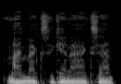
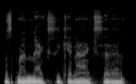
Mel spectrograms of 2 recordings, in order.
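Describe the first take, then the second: First: "accent" said carefully, correcting the slip; corrected word. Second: "accident" said where accent was meant, quickly; slip of the tongue. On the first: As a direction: fix the word and say "accent" clearly. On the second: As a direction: blurt "accident" by mistake, then catch it. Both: Real, not acted. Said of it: "uh, accident".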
